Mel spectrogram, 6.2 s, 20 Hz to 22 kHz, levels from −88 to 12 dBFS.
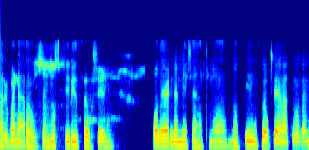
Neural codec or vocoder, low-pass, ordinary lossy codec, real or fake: codec, 16 kHz, 1 kbps, X-Codec, HuBERT features, trained on general audio; 7.2 kHz; none; fake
